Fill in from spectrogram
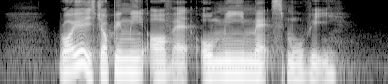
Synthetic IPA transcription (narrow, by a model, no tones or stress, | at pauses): ɹɔjəisd͡ʒɔpɪ̃ŋmiʔɔfɛ̰t̚omimɛtsmuvḭ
